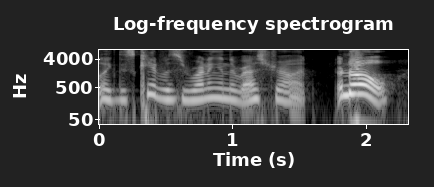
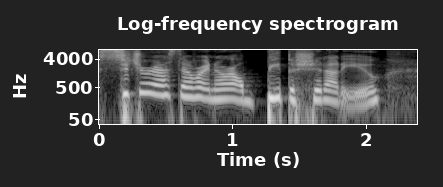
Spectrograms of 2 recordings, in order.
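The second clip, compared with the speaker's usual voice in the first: mock angry scolding tone. Retelling scolding a running kid on a night flight: imitating own angry scolding. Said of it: "And I was so mad".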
